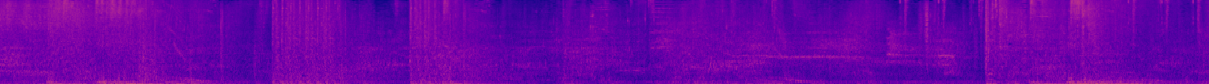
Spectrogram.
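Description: Electric energy crackles and explodes.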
